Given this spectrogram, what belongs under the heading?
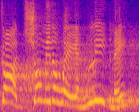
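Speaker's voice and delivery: high-pitched, slow, pleading shout.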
